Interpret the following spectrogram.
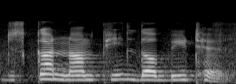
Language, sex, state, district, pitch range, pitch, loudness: Hindi, female, Bihar, Patna, 205-220 Hz, 210 Hz, -16 LUFS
